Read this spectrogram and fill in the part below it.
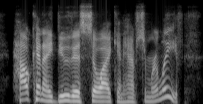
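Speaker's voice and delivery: normal talking voice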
